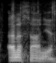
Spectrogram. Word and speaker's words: Adesanya: Adesanya. That's right. Adesanya. Damn. All these freaking pronunciations sucks.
